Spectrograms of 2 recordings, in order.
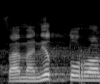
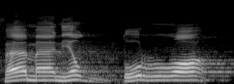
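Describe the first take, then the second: First: The dhad is skipped, going straight to t. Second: The dhad is pronounced clearly before t. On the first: The speaker calls it wrong. "jangan sampai dibaca famanidturra langsung ta" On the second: The speaker calls it right. "Kemudian dhad ketemu ta"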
